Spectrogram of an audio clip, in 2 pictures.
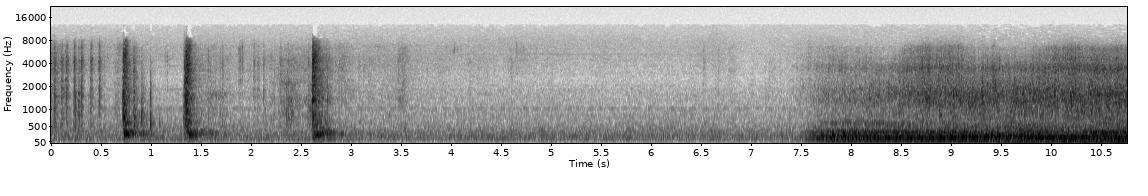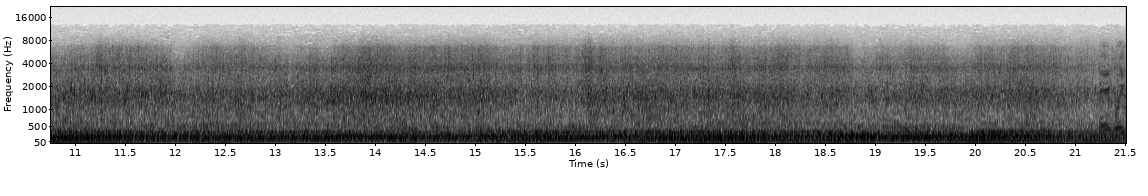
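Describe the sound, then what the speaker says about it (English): A propeller aircraft approaching over the sea: after a few sharp clacks, a steady droning engine hum swells in and holds loud and constant, with faint voices underneath. "Contact plane approaching on schedule."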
